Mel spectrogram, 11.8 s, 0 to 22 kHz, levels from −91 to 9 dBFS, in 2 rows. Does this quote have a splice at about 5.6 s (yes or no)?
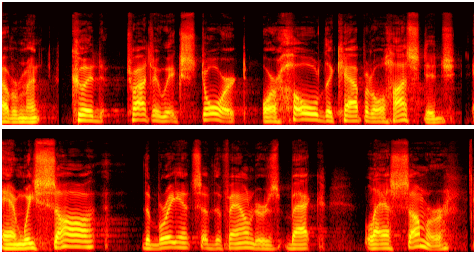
yes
